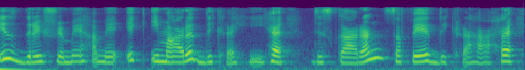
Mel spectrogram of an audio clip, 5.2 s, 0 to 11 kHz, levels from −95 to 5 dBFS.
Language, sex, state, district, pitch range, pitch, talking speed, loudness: Hindi, female, Jharkhand, Palamu, 265-300 Hz, 280 Hz, 170 wpm, -19 LUFS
